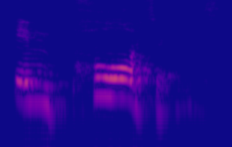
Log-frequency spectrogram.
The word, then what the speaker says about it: important: let me say this the primary stress the main stress in the word is on the second syllable important important important okay so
